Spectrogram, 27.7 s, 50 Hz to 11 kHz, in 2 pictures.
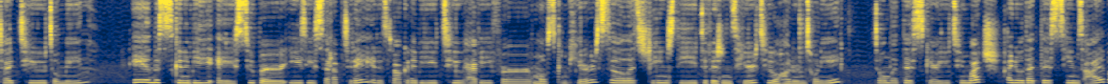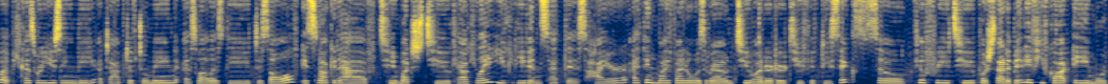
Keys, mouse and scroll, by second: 6.8-8.1 scroll down 3, 8.1-11.0 drag, 14.5-17.4 scroll down 1.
